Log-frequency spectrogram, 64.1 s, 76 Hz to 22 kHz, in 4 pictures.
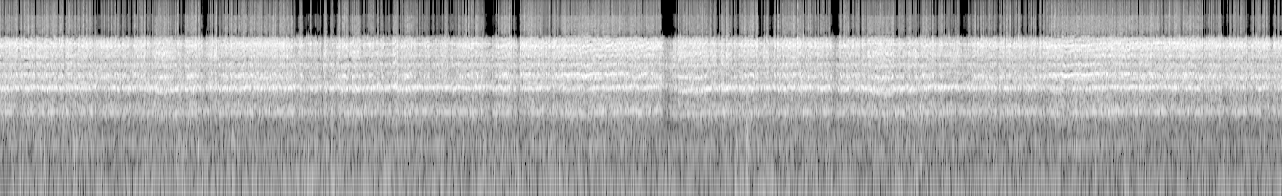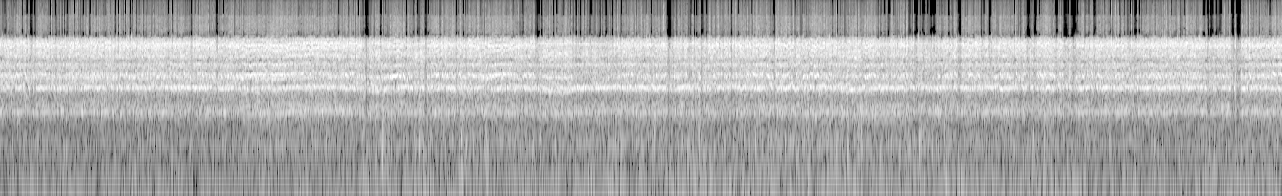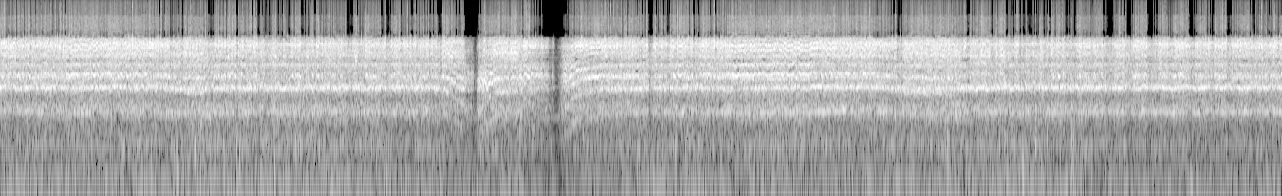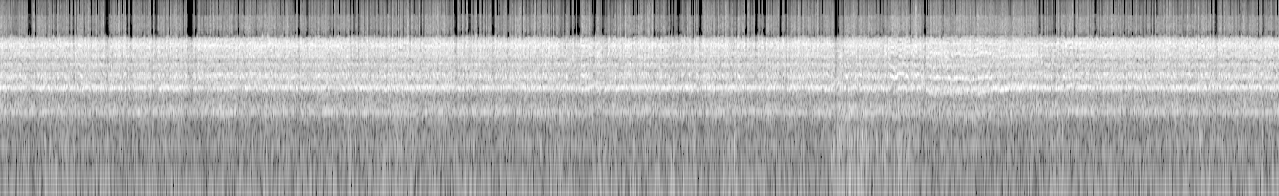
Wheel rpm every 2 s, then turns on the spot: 230, 230, 230, 230, 220, 230, 230, 230, 230, 230, 230, 220, 230, 230, 230, 230, 230, 230, 210, 120, 230, 220, 230, 240, 230, 230, 230, 230, 230, 230, 230, 230.
none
